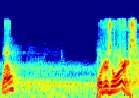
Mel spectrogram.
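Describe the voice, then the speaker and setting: An actor playing an excitable, urgent soldier who exclaims in a game cutscene. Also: male voice, high voice, slow, full character voice. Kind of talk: dramatic video game cutscene acting. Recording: faint background noise.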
